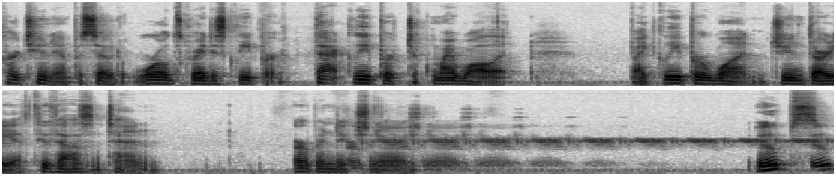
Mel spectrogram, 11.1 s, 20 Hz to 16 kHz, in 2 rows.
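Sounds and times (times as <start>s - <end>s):
speech: 0.0s - 6.7s, 7.5s - 9.0s, 10.6s - 11.0s
smeared voice: 7.8s - 9.8s, 10.5s - 11.0s
low hum: 7.8s - 11.0s
steady ringing tone: 7.8s - 11.0s.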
